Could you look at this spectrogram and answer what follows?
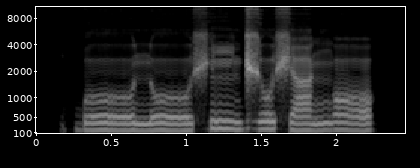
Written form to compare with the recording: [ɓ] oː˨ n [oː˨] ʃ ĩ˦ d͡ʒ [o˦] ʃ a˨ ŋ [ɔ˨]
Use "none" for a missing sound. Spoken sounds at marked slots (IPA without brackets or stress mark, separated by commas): ɓ, oː˨, o˦, ɔ˨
